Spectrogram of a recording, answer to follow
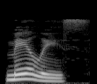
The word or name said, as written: maëlys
